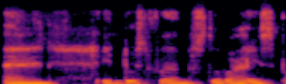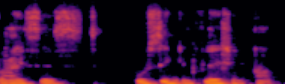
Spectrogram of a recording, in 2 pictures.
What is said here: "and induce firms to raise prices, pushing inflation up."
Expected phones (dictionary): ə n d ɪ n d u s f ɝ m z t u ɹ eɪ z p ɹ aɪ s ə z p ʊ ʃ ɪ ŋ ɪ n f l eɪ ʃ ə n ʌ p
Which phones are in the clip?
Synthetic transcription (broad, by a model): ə n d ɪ n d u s f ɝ m s t u ɹ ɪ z p ɹ aɪ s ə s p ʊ s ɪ ŋ ɪ n f l eɪ ʃ ə n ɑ p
